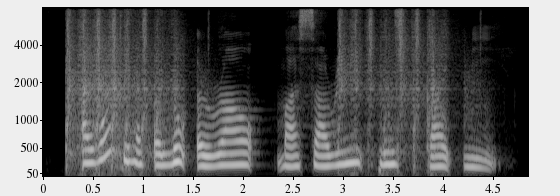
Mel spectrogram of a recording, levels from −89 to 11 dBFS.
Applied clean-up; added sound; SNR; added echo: neural mask model RNNoise.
